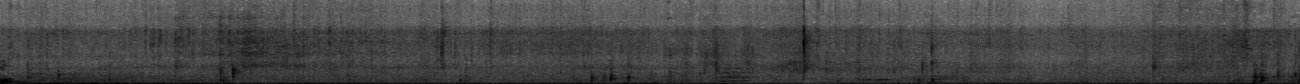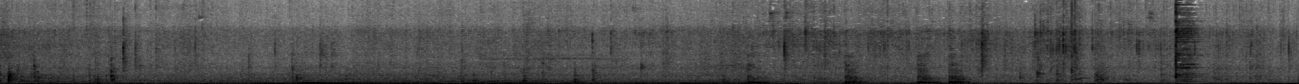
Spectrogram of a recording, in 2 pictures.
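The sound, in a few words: rice flour akki roti cooking on a hot pan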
